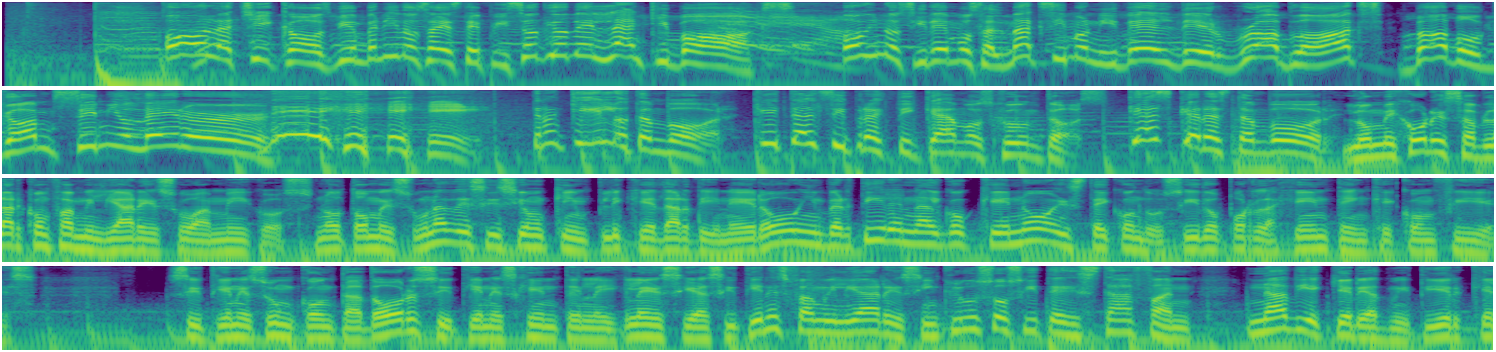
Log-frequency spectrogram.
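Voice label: Latin American Spanish, Characters; GoLocalise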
